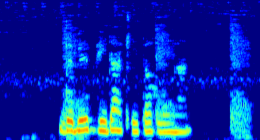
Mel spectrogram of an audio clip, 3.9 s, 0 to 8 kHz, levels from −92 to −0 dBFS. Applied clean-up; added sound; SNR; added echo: classical method Wiener filter.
